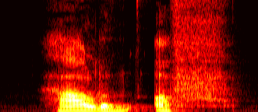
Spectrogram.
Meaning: inflection of afhalen: 1. plural present indicative 2. plural present subjunctive
- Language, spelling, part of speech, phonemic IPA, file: Dutch, halen af, verb, /ˈhalə(n) ˈɑf/, Nl-halen af.ogg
